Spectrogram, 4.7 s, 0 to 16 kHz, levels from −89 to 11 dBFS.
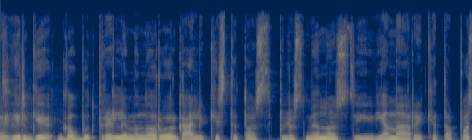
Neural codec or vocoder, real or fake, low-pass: none; real; 14.4 kHz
